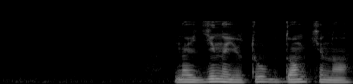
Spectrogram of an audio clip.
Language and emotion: Russian, neutral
